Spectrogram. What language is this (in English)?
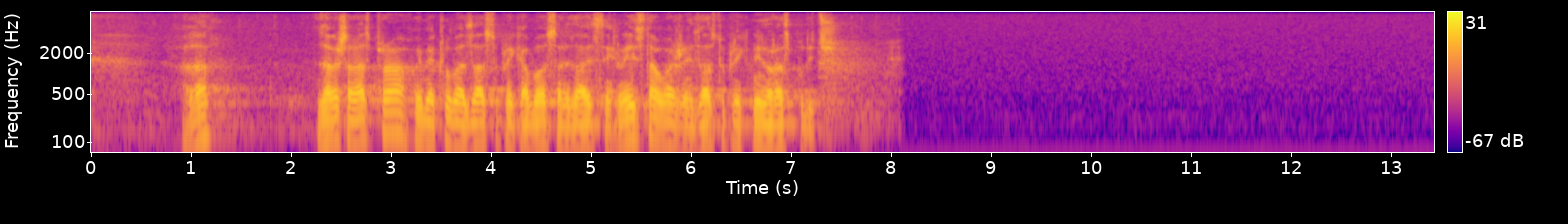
Croatian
